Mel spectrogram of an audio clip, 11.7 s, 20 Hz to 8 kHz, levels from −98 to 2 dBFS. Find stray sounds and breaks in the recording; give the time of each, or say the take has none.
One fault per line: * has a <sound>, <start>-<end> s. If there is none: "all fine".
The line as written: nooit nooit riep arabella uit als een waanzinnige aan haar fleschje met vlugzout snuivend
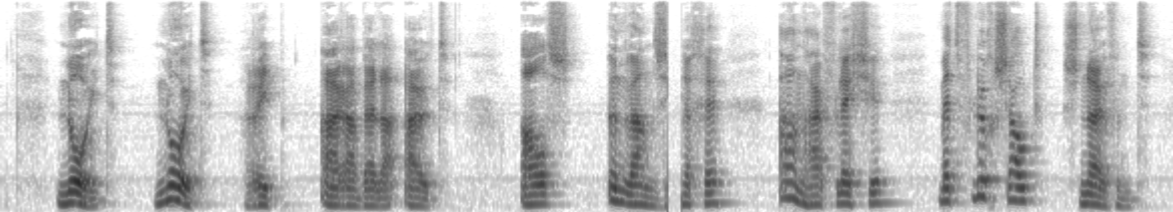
* has a dropout, 6.7-6.8 s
